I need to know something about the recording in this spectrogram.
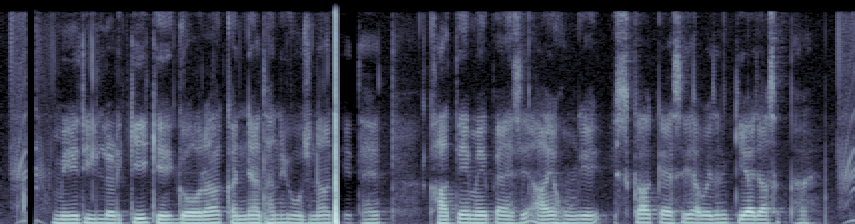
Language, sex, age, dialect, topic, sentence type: Hindi, male, 18-24, Garhwali, banking, question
